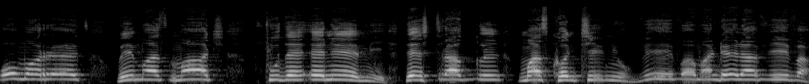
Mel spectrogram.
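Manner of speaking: slow, drawn-out delivery. Mocking a politician who sounds like an ANC branch member from Limpopo: imitating Mmusi Maimane as ANC member. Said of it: "he sounds like an A N C branch member from Limpopo".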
